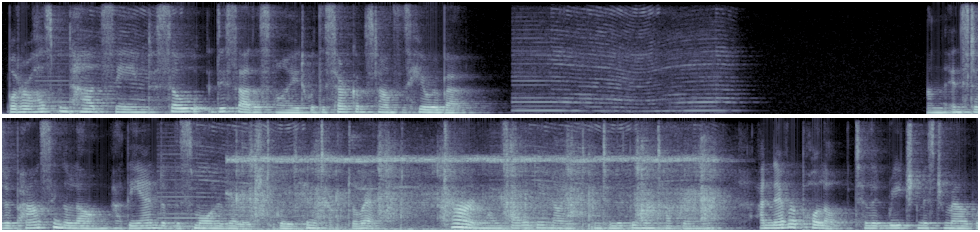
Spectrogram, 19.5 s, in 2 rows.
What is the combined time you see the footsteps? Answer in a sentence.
You can hear the footsteps for 5 seconds altogether.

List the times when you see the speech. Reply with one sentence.
The speech can be heard from 0.0 to 4.7 s and from 9.2 to 19.4 s.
